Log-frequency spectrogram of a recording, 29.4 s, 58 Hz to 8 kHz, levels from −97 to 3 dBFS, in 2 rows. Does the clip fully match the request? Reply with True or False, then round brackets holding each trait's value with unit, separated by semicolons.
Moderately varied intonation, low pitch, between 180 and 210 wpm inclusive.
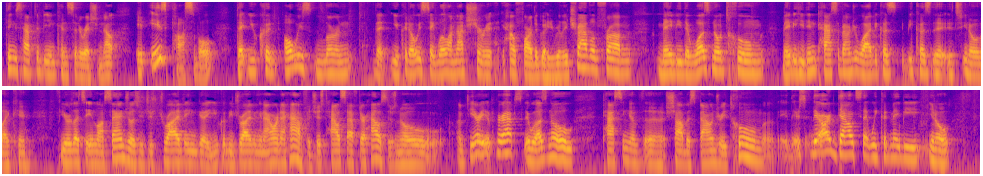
True (4.0 semitones; 125 Hz; 200 wpm)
